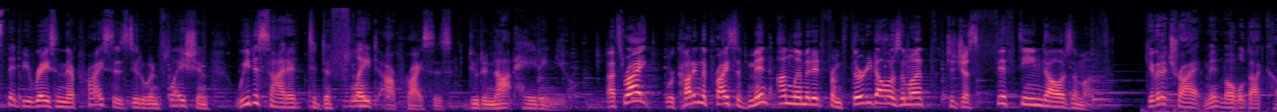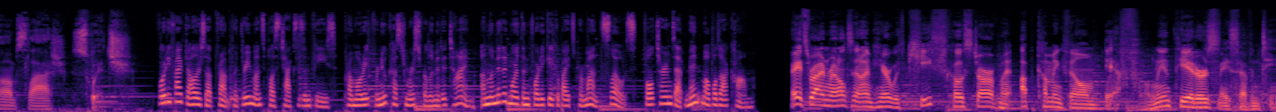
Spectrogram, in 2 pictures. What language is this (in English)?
Filipino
